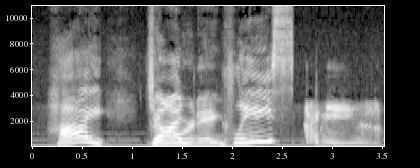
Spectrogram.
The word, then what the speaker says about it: Cleese: Cleese, bit to rhyme with cheese, but otherwise it was pretty close.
